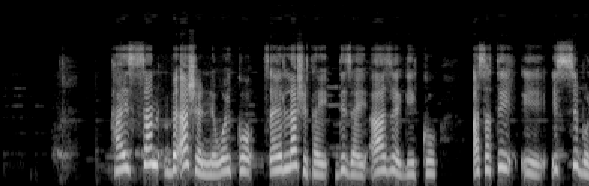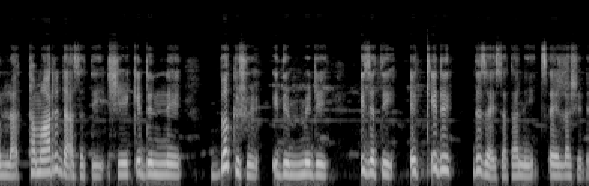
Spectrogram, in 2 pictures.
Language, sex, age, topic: Gamo, male, 25-35, government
